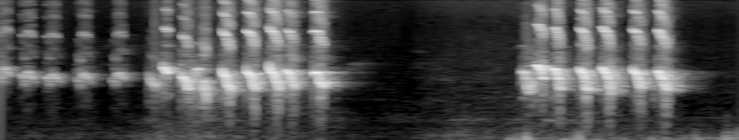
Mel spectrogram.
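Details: Yellow-vented bulbul in energetic ropel panjang singing, meant as a lure so other bulbuls answer. Soft quick notes lead into two loud bursts of bubbly chattering separated by a brief silence, with faint low rumble.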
